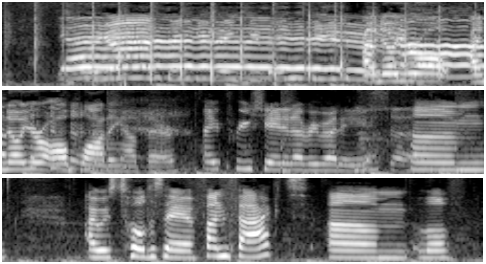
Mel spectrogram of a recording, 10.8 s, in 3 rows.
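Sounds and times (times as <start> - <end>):
audience applause: 0.4 - 3.5
speech: 3.6 - 10.8.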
